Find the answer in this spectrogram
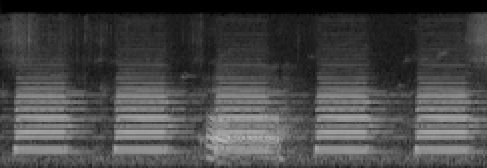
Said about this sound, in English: Sorry, my neighbor's car just went off.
